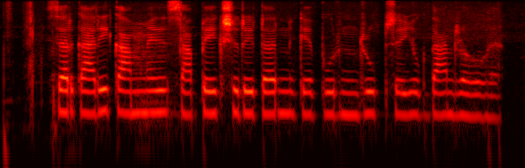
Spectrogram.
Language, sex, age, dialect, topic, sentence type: Magahi, female, 18-24, Southern, banking, statement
